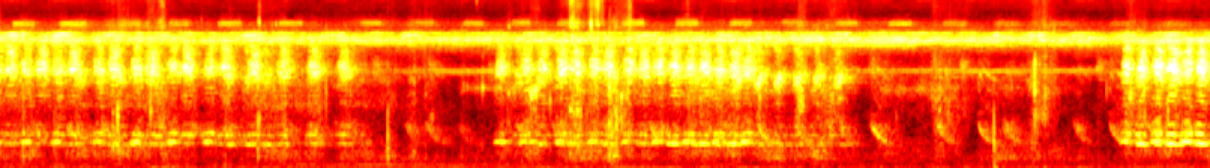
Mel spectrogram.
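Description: A dense night chorus of crickets and insects drones steadily. Low croaks, likely frogs, come and go beneath it, with a few faint creaks in the background.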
